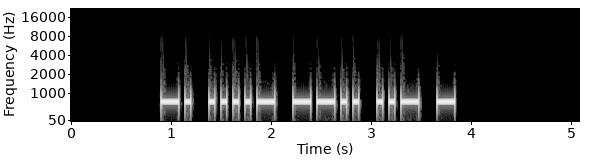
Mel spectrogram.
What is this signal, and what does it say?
Morse code, heard as a keyed tone, about 20 wpm, 700 Hz. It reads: N4ZUT
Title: USA Call Signs - 5 Characters - 4x Character Spacing - 20wpm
